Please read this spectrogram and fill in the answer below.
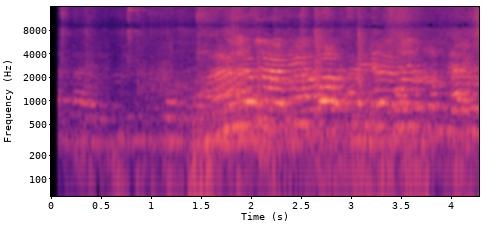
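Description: Young children's voices talking and calling out, quiet at first and louder from about a second and a half in.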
